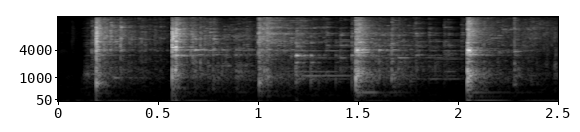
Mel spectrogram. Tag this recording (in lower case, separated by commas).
shatter, glass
